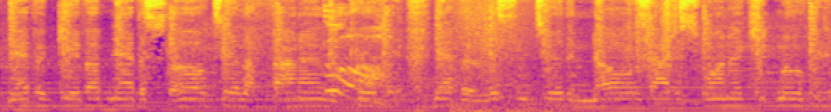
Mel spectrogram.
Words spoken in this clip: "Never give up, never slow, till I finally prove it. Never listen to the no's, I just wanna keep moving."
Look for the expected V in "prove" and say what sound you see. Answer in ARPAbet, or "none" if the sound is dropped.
none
